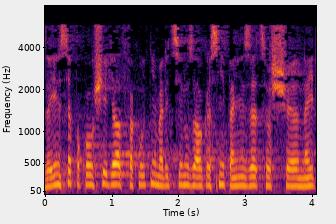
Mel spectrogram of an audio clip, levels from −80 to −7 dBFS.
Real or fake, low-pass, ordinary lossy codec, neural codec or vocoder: real; 7.2 kHz; MP3, 24 kbps; none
